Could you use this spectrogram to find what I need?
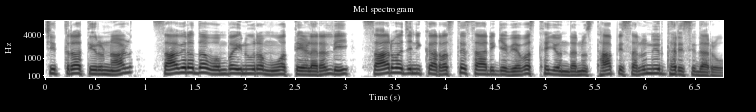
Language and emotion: Kannada, neutral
